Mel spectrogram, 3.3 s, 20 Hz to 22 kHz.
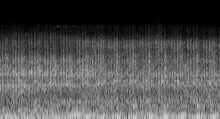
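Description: A 1975 Chevy stepside pickup's diesel engine idles very slowly, a dense, rough, steady rumble with a knocking texture, heard close and alone without any voices.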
